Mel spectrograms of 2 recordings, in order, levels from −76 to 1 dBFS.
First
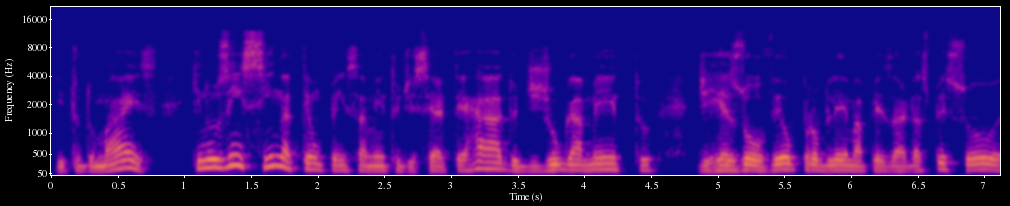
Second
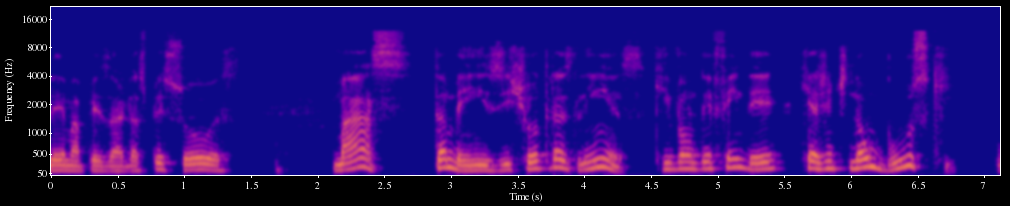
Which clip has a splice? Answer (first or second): second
